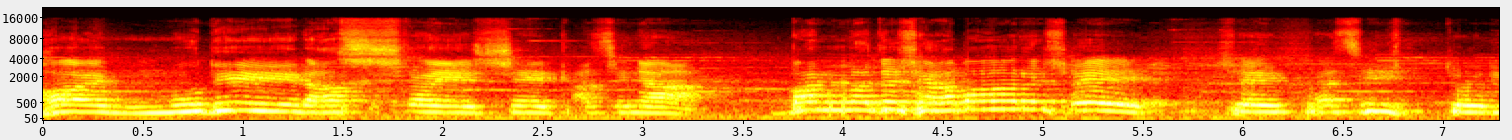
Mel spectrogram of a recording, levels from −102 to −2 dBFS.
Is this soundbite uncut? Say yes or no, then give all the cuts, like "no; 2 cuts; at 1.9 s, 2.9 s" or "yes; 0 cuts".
yes; 0 cuts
